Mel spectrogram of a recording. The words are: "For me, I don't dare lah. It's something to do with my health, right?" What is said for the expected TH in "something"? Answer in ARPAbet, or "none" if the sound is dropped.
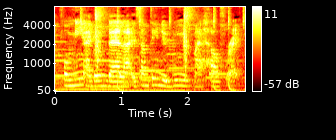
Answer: T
